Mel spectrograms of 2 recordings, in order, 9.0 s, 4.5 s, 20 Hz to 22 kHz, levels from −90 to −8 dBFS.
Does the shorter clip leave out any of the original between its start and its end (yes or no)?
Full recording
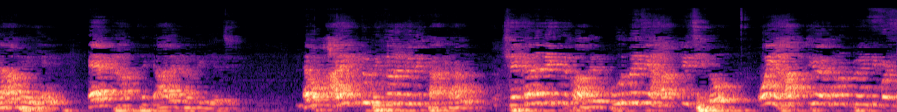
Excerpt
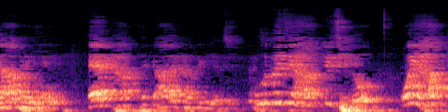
yes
